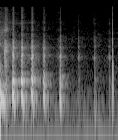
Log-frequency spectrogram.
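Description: An elderly man laughs heartily close by.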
